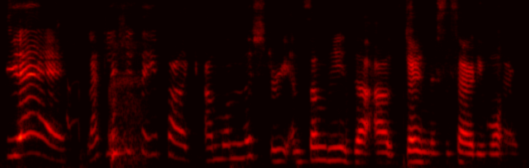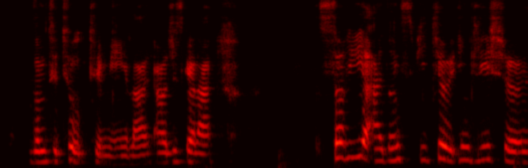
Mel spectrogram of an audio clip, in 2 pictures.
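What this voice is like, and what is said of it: London accent. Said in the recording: “Then you go back to your London accent.”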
